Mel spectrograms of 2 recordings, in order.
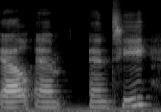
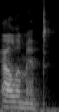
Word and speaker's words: LMNT: that I had the LMNT. And a subscriber here I appreciated her. She corrected me and said it's pronounced like element, which, yeah, you read it, yeah.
